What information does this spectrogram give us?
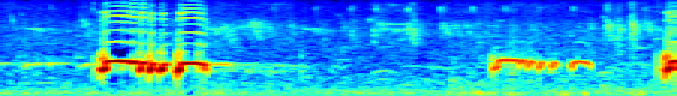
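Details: Local zebra dove, a singing bird kept as a lure to set other zebra doves calling and to rouse quiet or stressed birds: two bursts of rapid, rolling, pulsed cooing notes near one pitch, with soft low background rumble.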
